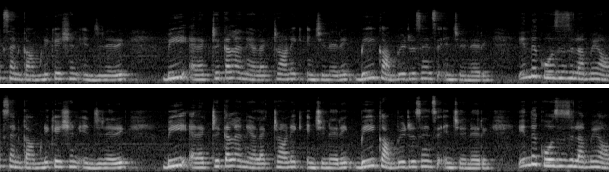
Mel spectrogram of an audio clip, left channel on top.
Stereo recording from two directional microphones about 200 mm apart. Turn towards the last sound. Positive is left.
turn(degrees=-15)  # may be behind; listen again after turning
